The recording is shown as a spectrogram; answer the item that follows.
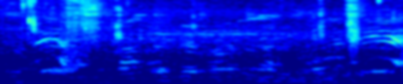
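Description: Near silence, with faint distant voices calling out briefly twice.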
